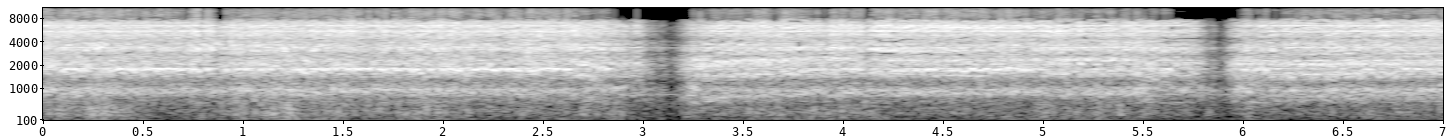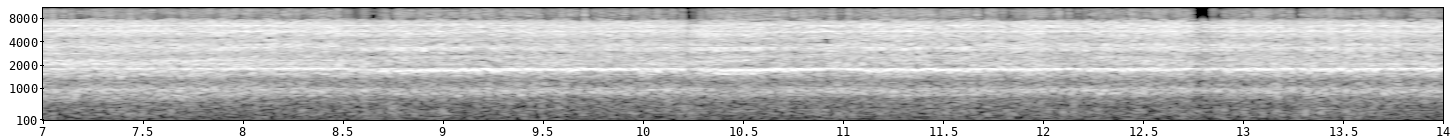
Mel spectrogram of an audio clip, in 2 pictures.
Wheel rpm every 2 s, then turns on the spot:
230, 170, 190, 170, 220, 230, 230.
none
